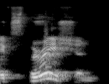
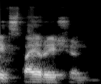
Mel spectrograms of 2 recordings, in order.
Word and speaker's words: expiration: to realize and even in the noun form they pronounce like I for example verb invite noun invitation not invitation like many people say verb expire noun expiration not expiration verb recite noun recitation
